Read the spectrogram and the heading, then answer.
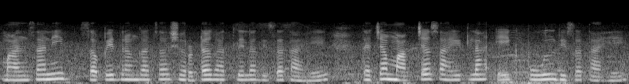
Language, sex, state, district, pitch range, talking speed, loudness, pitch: Marathi, female, Maharashtra, Mumbai Suburban, 205-230 Hz, 145 wpm, -16 LUFS, 220 Hz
